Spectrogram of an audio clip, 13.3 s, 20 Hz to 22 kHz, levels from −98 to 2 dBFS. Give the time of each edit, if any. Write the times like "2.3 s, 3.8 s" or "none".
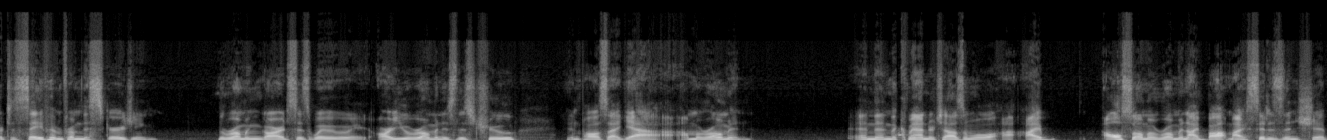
none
